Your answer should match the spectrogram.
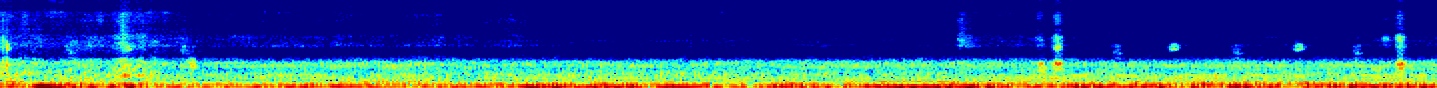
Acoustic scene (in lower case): car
